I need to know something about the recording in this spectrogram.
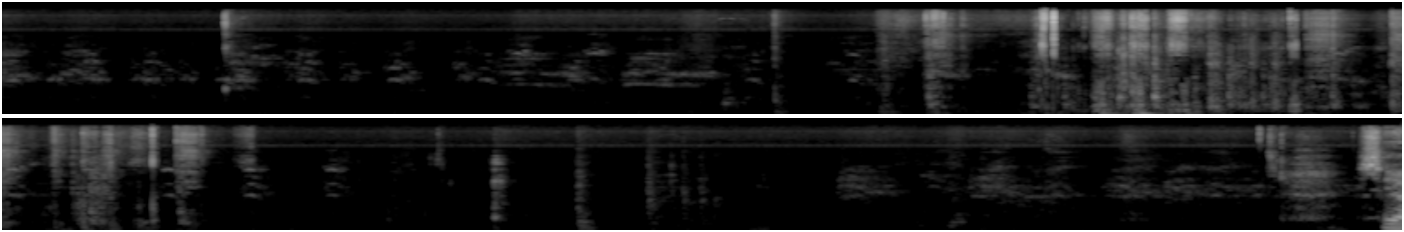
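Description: A flock of crows calling, mostly faint and scattered, with a louder stretch of harsh, noisy sound from about four and a half to eight seconds in.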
